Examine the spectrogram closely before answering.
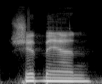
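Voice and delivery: ordinary talk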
